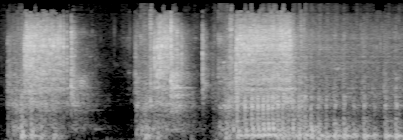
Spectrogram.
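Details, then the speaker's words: Motorcycle left standing outdoors in winter rain and snow: single-cylinder engine misfires and sags near stalling; suspected rust or water in carburetor or clogged fuel tap filter starving fuel. Engine misfire. "ya da sesi iyi dinleyin şu şekilde tekleme yapar bakın sanki stop edecekmiş gibi ve biraz zaman sonra motor stop eder kendiliğinden"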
